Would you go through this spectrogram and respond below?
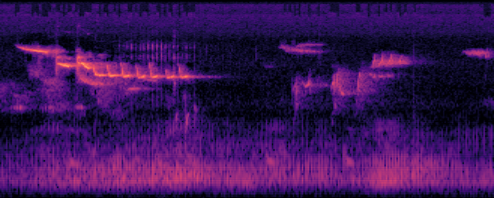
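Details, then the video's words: Many frogs croaking together in spring at a pond in Estonia, a steady rolling drone without gaps, overlaid by bright bird song of fast trilled notes and short whistles. "Расслабляющее пение птиц и лягушек, весна, природа"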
